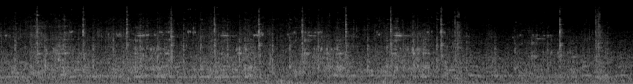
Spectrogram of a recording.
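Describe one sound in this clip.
A wooden crate creaks as it swings on its ropes.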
